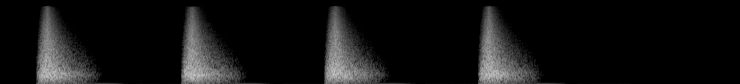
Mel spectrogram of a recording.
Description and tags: f Synth Whoosh 03
Swing stick whooshes whoosh swoosh
stick, Swing, whoosh, whooshes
